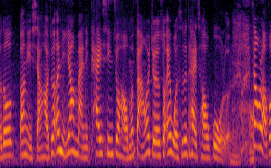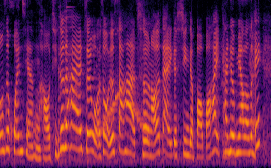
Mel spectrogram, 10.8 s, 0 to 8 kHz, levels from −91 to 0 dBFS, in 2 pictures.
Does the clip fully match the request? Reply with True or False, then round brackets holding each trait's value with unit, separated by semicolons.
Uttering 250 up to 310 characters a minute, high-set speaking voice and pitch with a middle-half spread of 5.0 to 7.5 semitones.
False (415 characters per minute; 260 Hz; 5.3 semitones)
